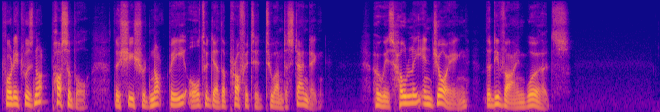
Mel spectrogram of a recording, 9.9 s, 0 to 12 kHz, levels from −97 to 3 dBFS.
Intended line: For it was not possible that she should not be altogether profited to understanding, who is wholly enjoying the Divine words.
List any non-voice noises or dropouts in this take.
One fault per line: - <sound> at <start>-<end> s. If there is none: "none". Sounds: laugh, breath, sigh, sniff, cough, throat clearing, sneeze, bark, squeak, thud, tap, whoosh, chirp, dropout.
none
